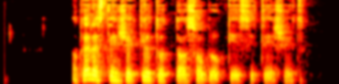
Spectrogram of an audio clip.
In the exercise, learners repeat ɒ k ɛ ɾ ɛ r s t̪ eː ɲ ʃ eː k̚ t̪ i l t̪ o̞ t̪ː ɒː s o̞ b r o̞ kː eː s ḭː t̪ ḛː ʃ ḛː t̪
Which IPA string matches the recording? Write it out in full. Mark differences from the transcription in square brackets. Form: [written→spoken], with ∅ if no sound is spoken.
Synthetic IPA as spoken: ɒ k ɛ ɾ ɛ [r→∅] s t̪ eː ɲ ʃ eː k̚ t̪ i l t̪ o̞ t̪ː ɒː s o̞ b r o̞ kː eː s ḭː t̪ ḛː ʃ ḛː t̪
